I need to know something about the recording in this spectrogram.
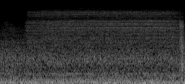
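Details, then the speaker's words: Kawasaki Vulcan 900 fuel tank vent hose, which had been clogged with carbon and white corrosion: a strong even rush of air blown through with no restriction; now clear, probably no longer building tank pressure. "You can see there was a lot of carbon buildup, and it was completely clogged with some kind of white corrosion looking stuff. But now you can see you can blow through that clearly as well."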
